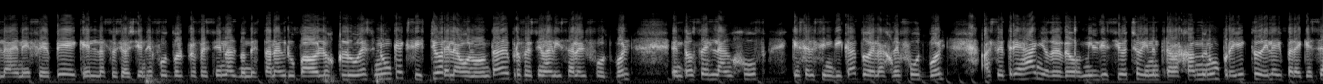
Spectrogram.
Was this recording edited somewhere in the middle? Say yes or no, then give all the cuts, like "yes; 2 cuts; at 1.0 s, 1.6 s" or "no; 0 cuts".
yes; 3 cuts; at 1.4 s, 4.4 s, 8.9 s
